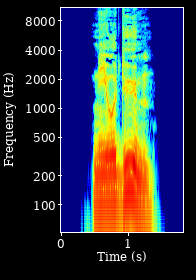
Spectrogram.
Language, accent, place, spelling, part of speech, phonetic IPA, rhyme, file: German, Germany, Berlin, Neodym, noun, [neoˈdyːm], -yːm, De-Neodym.ogg
- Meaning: neodymium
